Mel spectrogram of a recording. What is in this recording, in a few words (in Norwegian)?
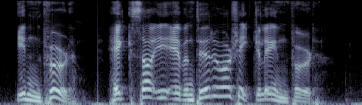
innfuL, Numedalsmål; eventyre va sjikkeli innfuL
